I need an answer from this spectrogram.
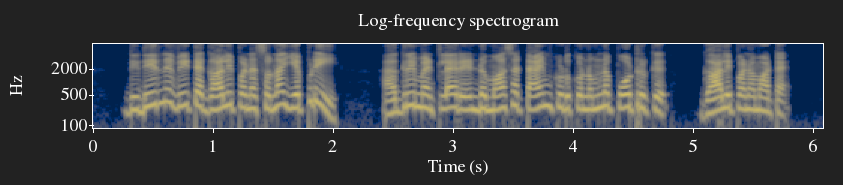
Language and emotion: Tamil, angry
